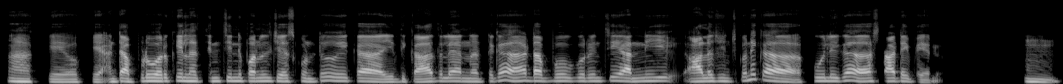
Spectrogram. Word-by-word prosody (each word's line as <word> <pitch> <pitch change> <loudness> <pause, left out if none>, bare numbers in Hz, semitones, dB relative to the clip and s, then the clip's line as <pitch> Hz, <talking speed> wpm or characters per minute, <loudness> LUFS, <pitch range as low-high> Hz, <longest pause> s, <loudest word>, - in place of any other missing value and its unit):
Okay! 125 -2 -1 0.2
Okay. 115 0 -7
అంటే 130 +3 +1
అప్పుడు 140 +6 -2
వరకు 155 +2 +1
ఇలా 155 -1 +3
చిన్ని, 150 0 -4
చిన్ని 160 -1 -1
పనులు 155 +1 +2
చేసుకుంటూ, 145 +1 -3 0.2
ఇక 155 0 -18 0.4
ఇది 125 +1 -8
కాదులే 140 +5 +2
అన్నట్టుగా 140 +6 -3 0.3
డబ్బు 155 0 +2 0.2
గురించి 155 +1 -5 0.2
అన్నీ, 150 +3 -1 0.4
ఆలోచించుకొని 150 +6 -2
ఇక 190 -5 +2 0.4
కూలీగా 160 +2 0 0.2
స్టార్టయిపోయారు. 140 -8 -1 0.9
హ్మ్. 120 -4 -3
150 Hz, 125 wpm, -22 LUFS, 130-155 Hz, 0.9 s, ఇలా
